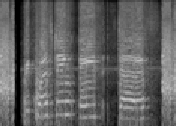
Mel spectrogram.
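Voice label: female status; lmctf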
